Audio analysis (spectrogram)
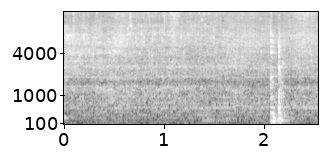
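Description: A chili chutney mixture with chili powder and garlic being stirred in a hot pan, giving a continuous close frying hiss with a couple of brief scraping knocks near the end.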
